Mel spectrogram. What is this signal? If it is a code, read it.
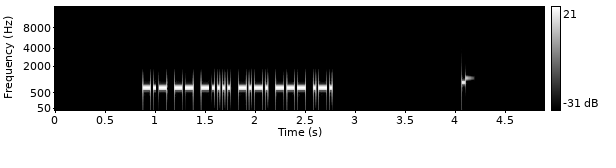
Morse code, heard as a keyed tone, about 44 wpm, 700 Hz. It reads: KM6COR
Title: USA Call Signs Repeated 3x 45wpm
